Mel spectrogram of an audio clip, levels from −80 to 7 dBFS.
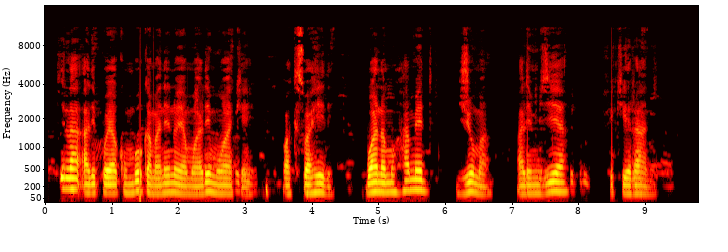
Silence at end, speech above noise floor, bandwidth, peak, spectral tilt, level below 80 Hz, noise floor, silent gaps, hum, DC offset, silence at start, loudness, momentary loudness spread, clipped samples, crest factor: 0.65 s; 32 dB; 11.5 kHz; -2 dBFS; -7 dB/octave; -58 dBFS; -52 dBFS; none; none; under 0.1%; 0.2 s; -21 LUFS; 17 LU; under 0.1%; 20 dB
